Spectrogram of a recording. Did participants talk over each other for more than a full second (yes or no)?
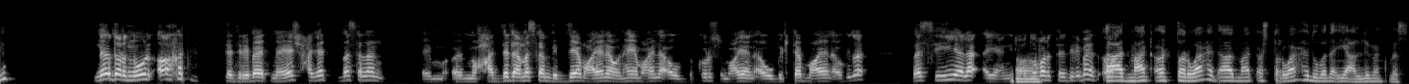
no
